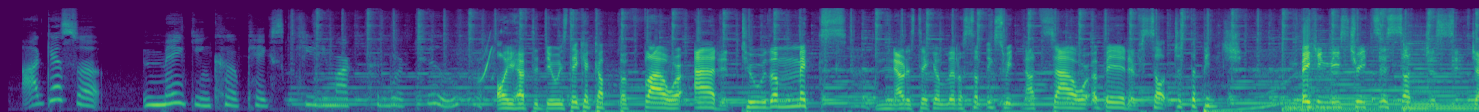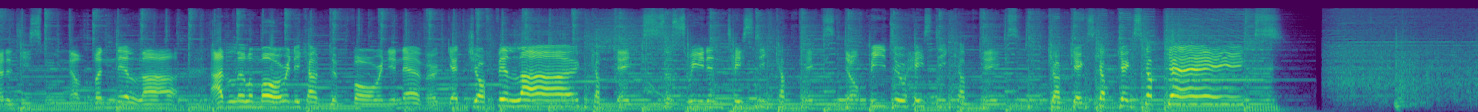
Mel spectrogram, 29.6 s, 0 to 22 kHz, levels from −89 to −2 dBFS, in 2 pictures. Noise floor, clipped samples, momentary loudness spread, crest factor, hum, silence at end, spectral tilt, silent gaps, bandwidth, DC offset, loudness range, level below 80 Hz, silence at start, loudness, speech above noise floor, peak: -46 dBFS; under 0.1%; 20 LU; 18 dB; none; 0 s; -3.5 dB/octave; none; 16 kHz; under 0.1%; 11 LU; -40 dBFS; 0.25 s; -18 LUFS; 28 dB; -2 dBFS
